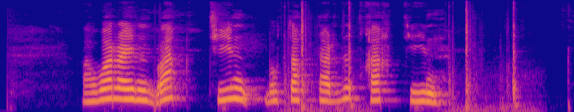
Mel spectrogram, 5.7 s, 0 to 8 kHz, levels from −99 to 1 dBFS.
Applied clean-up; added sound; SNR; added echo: none; Car; 15 dB; none.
